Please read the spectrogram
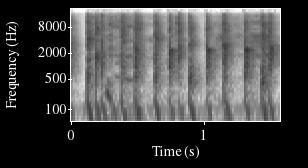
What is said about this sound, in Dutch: Nou, een warm applaus voor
